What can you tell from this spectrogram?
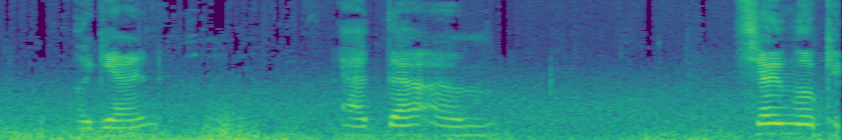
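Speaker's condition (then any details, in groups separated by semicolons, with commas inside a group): Cerebral palsy; from birth, wheelchair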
